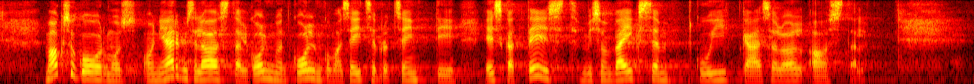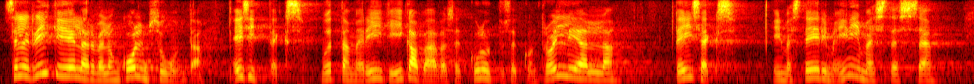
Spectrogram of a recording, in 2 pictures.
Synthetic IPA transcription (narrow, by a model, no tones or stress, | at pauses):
mɑksuko̞ːrmuso̞̰njærɡ̥̚mise̞lɑːst̪ɑlko̞lmkyme̞nd̪̥̚ko̞lmko̞mɑse̞jt̪se̞pro̞t̪se̞nʲt̪ːie̞skɑt̪ːe̞ːst̪miso̞nvæjkse̞mkujkæːsɑlɑlɑːst̪ɑ̰l | se̞lːe̞lriːɡ̥ie̞ːlɑrve̞lo̞nko̞lmsuːnd̪̥ɑ̰e̞sʲit̪ːe̞ksvɤ̞t̪ːˑɑme̞ɾiːɡ̥iiɡ̥ɑpæevɑse̞d̪̥kulut̪ːˑuse̞d̪̥̚ko̞nt̪ro̞lʲːiɑlːɑ | t̪e̞jse̞ks | inve̞st̪e̞ːɾimeinʲime̞st̪e̞sːe̞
